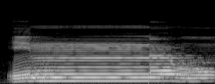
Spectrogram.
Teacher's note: ഇന്നഹു, ഇതിൽ നൂൻ മുഷദ്ദദ, ഷദ് നൽകപ്പെട്ട നൂനിനെ 2 ഹറക്കത്തിൻ്റെ അളവിൽ മണിക്കണം. ദ്വമീറിന് മദ്ദുസ്സിലത്തി സുഗ്റ നൽകി ദീർഘം നൽകുക, 2 ഹറക്കത്തിൻ്റെ അളവിൽ മാത്രം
